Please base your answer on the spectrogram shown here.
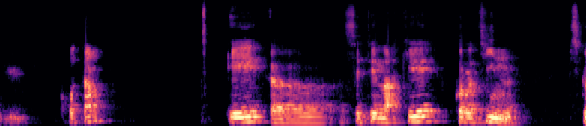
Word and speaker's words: crotin: c'était marqué crotine puisque le son nasal le son 1 n'existe pas en russe et j'ai demandé donc à la vendeuse de me donner du crotin donc à la française du crotin et à ah crotine B c'était amusant parce que la façon dont prononcer crotin crétin euh le son n'existe pas en russe donc bon euh je lesi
